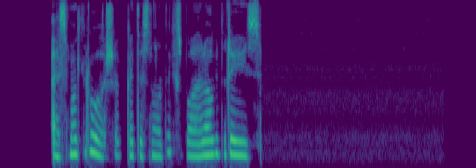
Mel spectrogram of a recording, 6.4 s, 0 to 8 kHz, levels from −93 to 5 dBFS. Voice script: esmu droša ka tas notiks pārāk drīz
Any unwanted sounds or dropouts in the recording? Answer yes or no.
no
